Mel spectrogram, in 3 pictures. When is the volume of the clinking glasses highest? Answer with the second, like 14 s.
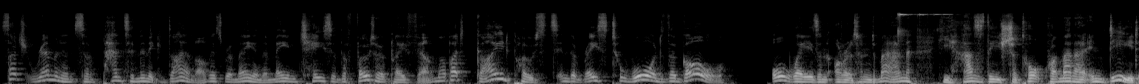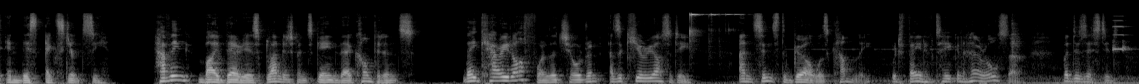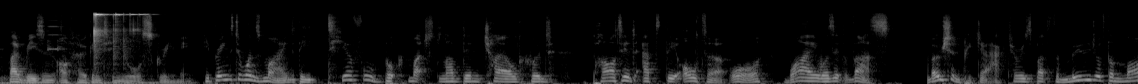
24 s.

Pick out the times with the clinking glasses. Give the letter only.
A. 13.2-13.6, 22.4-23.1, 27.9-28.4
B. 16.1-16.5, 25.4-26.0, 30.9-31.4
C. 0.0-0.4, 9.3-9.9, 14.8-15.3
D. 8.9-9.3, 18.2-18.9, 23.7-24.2
D.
